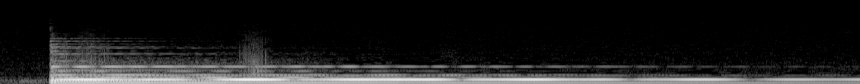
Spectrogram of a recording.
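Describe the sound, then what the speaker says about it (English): Chord with a sharp 9 and sharp 5, built from stacked major and minor triads, struck after a short silence and left to ring loud and sustained, slowly decaying over several seconds. "we're going to go ahead and play now the sharp 9 with the sharp 5"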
